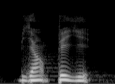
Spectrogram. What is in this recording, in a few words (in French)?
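"bien payé", French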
